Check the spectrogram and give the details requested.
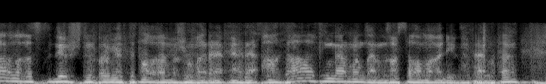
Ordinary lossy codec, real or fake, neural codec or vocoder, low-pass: none; fake; codec, 16 kHz, 2 kbps, FreqCodec, smaller model; 7.2 kHz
